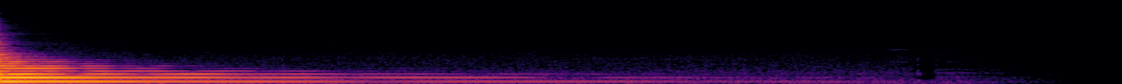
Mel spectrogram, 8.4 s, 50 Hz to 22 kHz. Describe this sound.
single string plucked medium-loud with finger, allowed to decay. this is string 9 of 23, pitch D3 (147 Hz).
